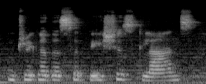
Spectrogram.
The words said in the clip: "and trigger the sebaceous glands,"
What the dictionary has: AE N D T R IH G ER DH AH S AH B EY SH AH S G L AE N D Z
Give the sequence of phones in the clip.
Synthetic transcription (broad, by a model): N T R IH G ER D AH S AH B EY SH AH S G L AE N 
